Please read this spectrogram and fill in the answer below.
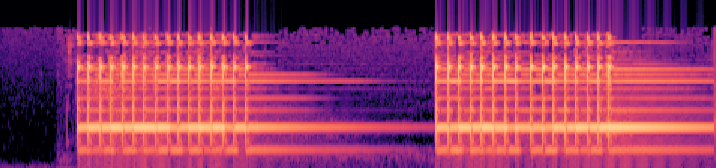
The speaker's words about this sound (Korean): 하여튼 조금만 안 보이면 곧바로 전화 온다니까요.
